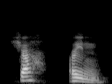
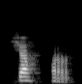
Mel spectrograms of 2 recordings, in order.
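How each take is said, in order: First: The word ends with a vowel and n. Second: The word ends abruptly on a bare r. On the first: The reader continues without stopping. "kalau misalkan nggak diwakafkan" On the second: The reader stops on this word. "Kalau diwakafkan"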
